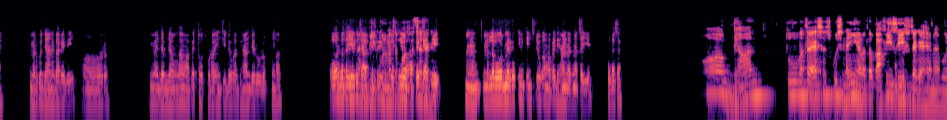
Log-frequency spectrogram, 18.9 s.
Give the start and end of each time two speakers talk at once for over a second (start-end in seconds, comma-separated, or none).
7.2-8.7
